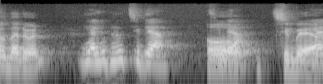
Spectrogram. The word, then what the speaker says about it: Я люблю тебя: So what is the correct pronunciation of that word? Я люблю тебя.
